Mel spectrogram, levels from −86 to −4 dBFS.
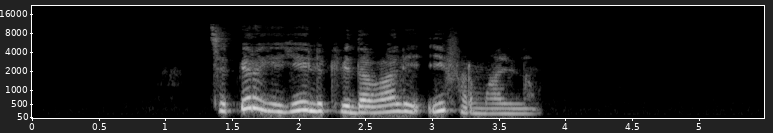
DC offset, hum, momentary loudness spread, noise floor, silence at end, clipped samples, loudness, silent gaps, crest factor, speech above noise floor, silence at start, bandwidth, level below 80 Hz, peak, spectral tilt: under 0.1%; none; 12 LU; -82 dBFS; 1.7 s; under 0.1%; -25 LUFS; none; 16 dB; 58 dB; 1.35 s; 10.5 kHz; -66 dBFS; -12 dBFS; -7 dB/octave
